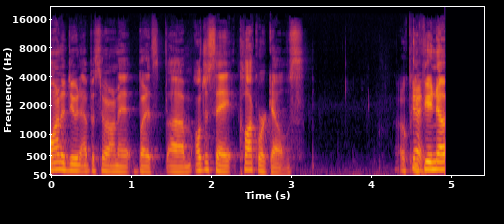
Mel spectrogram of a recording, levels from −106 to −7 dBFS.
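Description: At 4.92 s the speech ends abruptly in a cut-off end: the final buffers were never written out, so the audio stops partway through a sound and falls straight to digital silence with no natural decay, staying silent for the last 0.49 s.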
